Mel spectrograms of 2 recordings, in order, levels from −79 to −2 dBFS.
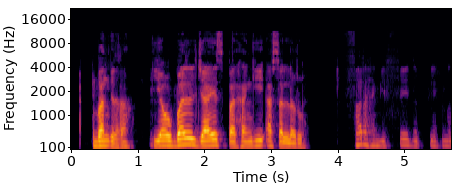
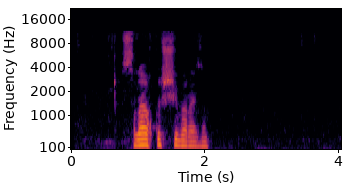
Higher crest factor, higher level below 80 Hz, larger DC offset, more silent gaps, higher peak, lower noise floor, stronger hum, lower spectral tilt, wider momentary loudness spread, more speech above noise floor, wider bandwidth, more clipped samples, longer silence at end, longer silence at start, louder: about the same, 20 dB vs 22 dB; about the same, -66 dBFS vs -66 dBFS; neither; neither; first, 0 dBFS vs -10 dBFS; second, -60 dBFS vs -68 dBFS; neither; first, -7 dB/octave vs -5 dB/octave; about the same, 23 LU vs 21 LU; about the same, 41 dB vs 41 dB; about the same, 11.5 kHz vs 11.5 kHz; neither; second, 0 s vs 2 s; second, 0.3 s vs 0.75 s; first, -19 LUFS vs -28 LUFS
